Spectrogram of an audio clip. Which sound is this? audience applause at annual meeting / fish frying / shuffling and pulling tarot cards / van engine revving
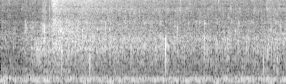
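fish frying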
